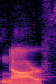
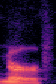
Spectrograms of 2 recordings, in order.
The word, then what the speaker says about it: NERV: people are like, it's technically supposed to be pronounced "narf" like that or something like that. And I'm just like, well, the Japanese pronounced it "nerve," so that's what they were thinking of when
